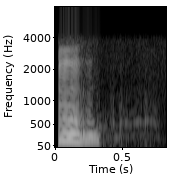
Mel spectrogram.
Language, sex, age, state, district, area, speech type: Bengali, male, 60+, West Bengal, Nadia, rural, conversation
